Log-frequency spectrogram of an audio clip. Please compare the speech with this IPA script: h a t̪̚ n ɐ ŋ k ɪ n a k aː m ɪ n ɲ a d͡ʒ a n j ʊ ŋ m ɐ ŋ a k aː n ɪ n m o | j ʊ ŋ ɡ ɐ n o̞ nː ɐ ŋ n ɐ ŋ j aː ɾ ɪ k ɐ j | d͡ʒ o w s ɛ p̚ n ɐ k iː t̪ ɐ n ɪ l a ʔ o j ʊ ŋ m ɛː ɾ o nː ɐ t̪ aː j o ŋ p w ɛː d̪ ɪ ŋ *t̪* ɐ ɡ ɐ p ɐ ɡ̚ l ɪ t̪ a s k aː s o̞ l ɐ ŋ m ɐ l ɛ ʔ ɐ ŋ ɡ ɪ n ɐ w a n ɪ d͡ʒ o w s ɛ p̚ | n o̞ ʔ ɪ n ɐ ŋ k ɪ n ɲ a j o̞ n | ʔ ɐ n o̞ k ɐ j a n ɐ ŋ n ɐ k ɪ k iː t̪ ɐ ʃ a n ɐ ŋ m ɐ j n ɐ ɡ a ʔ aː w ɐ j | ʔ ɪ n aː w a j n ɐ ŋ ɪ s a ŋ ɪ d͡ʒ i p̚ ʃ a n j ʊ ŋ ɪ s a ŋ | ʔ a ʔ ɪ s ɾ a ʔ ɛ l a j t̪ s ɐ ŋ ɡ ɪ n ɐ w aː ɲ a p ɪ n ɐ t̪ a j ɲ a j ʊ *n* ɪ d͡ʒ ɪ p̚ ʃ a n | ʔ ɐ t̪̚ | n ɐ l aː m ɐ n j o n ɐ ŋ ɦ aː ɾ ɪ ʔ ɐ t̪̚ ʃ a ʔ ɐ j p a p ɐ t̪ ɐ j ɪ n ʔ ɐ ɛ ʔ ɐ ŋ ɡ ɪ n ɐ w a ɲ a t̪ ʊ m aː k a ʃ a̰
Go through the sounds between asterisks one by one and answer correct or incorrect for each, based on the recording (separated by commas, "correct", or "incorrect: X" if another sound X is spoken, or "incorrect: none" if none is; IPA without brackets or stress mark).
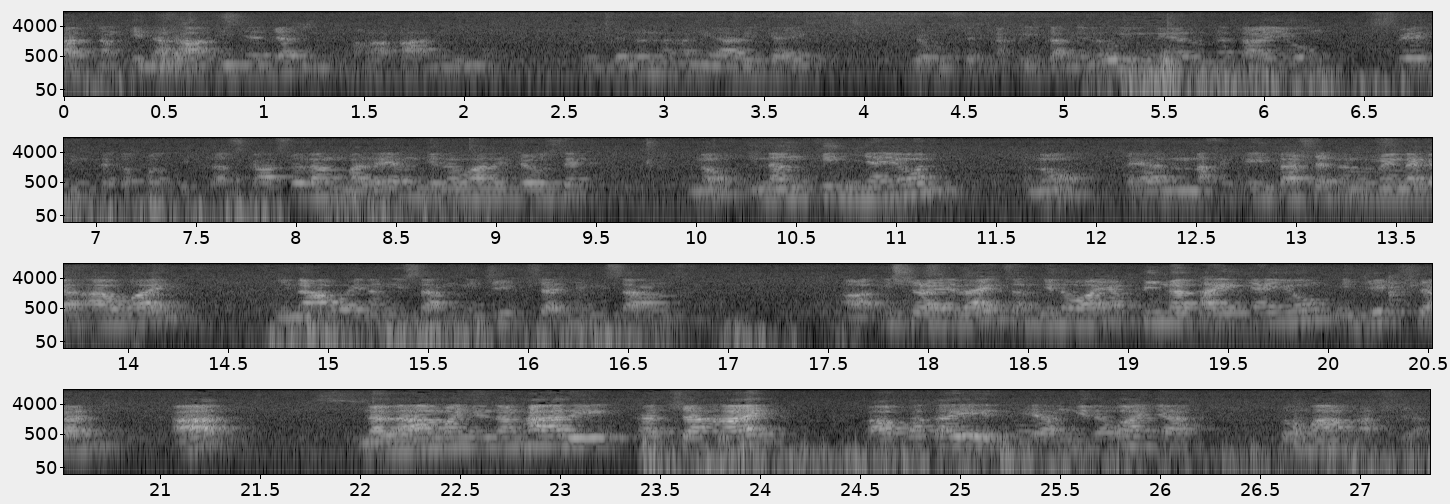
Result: correct, incorrect: ŋ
